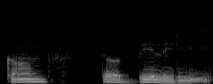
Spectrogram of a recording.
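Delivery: "Comfortability" said slowly, every syllable spaced out; slow model word. Shown as a demonstration. Teacher models the student's word slowly for comparison. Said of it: "mais j'en prononce là".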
